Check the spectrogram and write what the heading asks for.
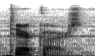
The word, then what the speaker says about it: Tirkar's: Did you say the name Tirkar's Travelers? So that's how you say it, Tirkar's.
